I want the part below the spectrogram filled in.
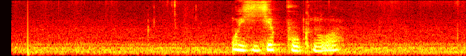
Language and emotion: Russian, sad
